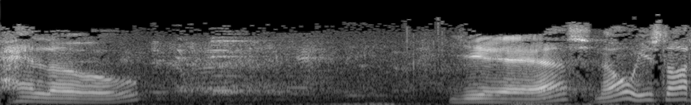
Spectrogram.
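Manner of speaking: put-on, hushed, whispery, polite phone voice, drawn-out "yes". Describing how their mother answered the phone, imitating mother's phone voice. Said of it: "then she had her phone voice".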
